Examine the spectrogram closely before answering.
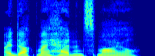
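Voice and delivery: usual speaking voice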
